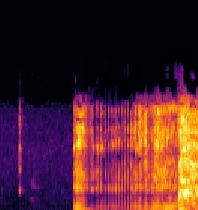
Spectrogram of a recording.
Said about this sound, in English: Now, it wouldn't be coming out that easy if he was getting the official fart sound.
